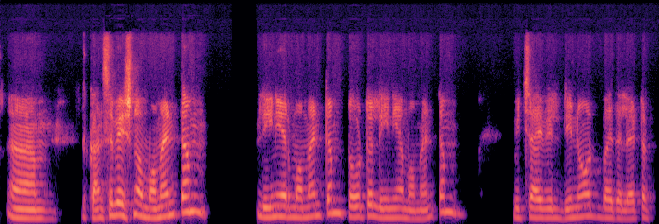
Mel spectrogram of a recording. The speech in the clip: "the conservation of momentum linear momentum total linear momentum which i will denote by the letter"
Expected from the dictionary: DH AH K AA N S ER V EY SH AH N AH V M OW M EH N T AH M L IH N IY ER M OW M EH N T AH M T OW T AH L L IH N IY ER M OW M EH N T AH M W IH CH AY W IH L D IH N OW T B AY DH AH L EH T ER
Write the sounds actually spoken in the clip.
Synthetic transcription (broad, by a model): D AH K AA N S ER V EY SH AH N AH V M OW M EH N T AH M L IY N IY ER M OW M EH N T AH M T OW T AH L L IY N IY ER M OW M EH N T AH M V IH CH AY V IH L D IH N OW T B AY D AH L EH T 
